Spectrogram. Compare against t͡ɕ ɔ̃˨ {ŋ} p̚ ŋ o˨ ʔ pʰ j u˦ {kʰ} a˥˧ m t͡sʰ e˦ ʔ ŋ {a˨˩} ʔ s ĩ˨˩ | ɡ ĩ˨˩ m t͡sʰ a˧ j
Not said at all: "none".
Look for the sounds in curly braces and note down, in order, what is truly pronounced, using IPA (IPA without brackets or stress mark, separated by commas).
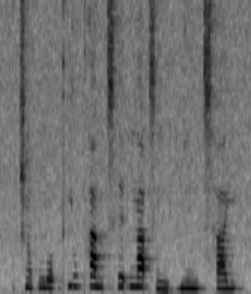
none, pʰ, a˦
